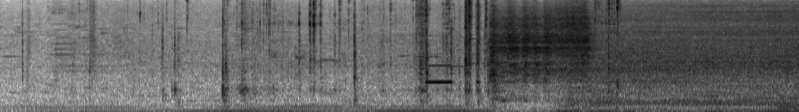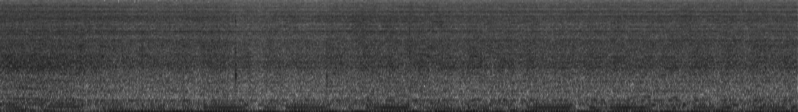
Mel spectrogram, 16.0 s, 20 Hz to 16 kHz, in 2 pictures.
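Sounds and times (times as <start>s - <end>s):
car engine starting and idling: 0.0s - 15.9s
keys clicking in ignition: 1.4s - 6.3s
short beep: 4.0s - 4.8s.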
